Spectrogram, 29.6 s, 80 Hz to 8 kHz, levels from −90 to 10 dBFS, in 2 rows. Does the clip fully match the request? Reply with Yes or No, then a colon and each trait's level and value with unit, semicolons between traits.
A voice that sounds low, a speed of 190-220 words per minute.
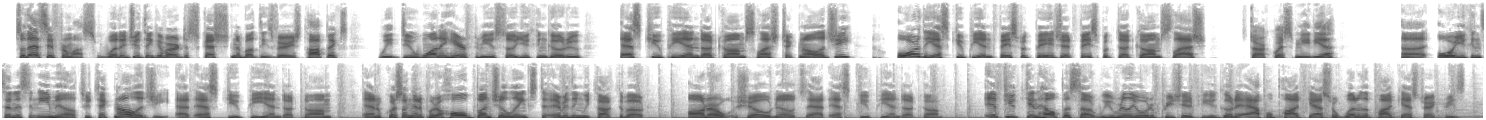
No: medium, 185 Hz; average, 200 wpm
